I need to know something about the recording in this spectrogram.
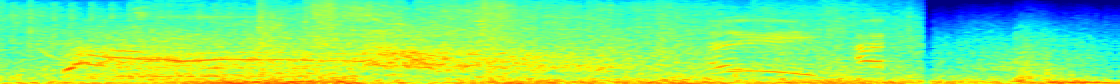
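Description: A rocket launcher fires and explosions boom.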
